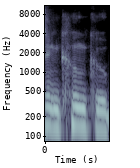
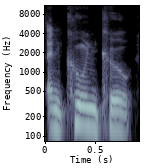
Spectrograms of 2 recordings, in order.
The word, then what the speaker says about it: Christopher Nkunku: I thought it was Nkunku, but I'm pretty sure it's Nkunku.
